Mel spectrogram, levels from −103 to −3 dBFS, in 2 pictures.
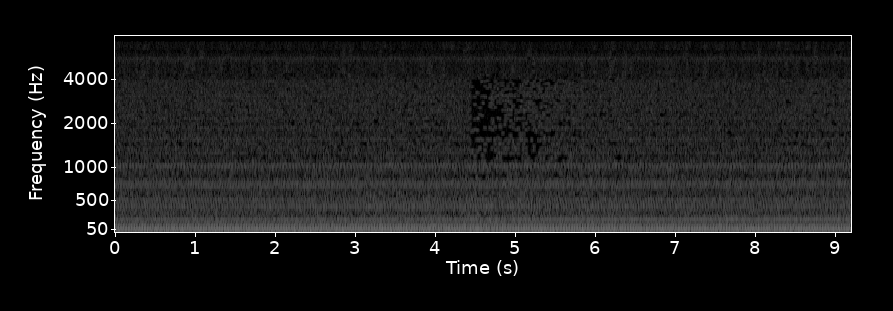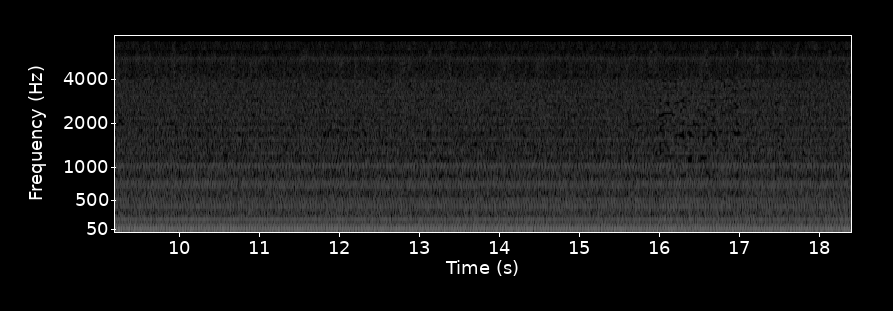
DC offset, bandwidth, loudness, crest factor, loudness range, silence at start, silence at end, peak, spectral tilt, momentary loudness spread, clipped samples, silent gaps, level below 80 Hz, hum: under 0.1%; 7.2 kHz; -66 LUFS; 12 dB; 0 LU; 0 s; 0 s; -52 dBFS; -4 dB/octave; 1 LU; under 0.1%; none; -68 dBFS; 50 Hz at -65 dBFS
